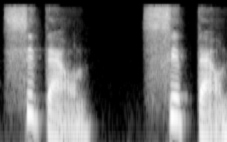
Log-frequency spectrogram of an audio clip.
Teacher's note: Huruf T-nya jangan dituntasin bunyinya. Sit down. Dideketin ke bunyi D-nya.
